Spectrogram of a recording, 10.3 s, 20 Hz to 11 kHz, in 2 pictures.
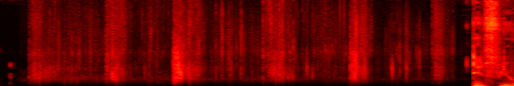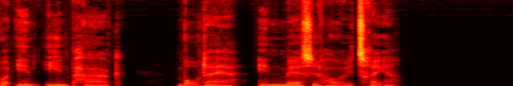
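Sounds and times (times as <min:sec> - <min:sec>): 
footsteps crunching at a walking pace: 0:00.0 - 0:04.7
speech: 0:04.7 - 0:09.2.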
